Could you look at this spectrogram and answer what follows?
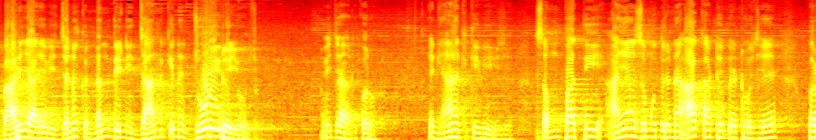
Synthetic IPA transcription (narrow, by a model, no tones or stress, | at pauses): bʱaɾjaeʋid͡ʒənəknənd̪inid͡ʒankined͡ʒoiɾəɦijo̰t͡ʃʰo | ʋɪt͡ʃaɾkəɾo̰ | eniãkʰkiʋit͡ʃʰe | səmpət̪ia̰jãsəmud̪ɾənḛʔa̰kãʈʰeɓeʈʰot͡ʃʰe | pəɾ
